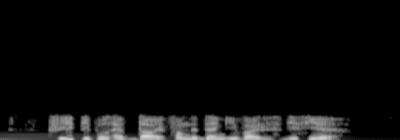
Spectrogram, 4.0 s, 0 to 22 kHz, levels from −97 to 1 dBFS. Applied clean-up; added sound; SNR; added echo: classical method spectral subtraction.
